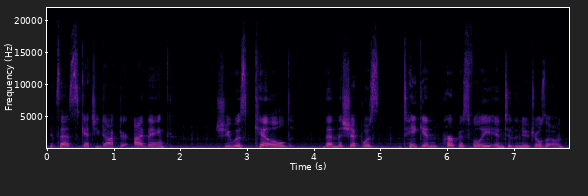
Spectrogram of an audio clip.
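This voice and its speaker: Female tabletop player, slightly high voice, playful casual chat, noisy recording with low rumble. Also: fairly even intonation, moderate pace.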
